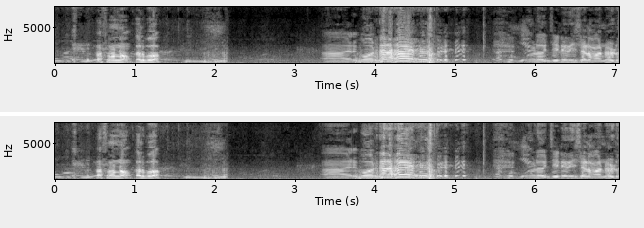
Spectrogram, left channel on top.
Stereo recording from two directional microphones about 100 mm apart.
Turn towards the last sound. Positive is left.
turn(degrees=35)  # may be behind; listen again after turning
